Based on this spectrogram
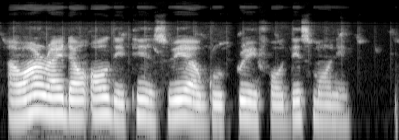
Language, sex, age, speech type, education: Nigerian Pidgin, female, 15-29, spontaneous, tertiary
